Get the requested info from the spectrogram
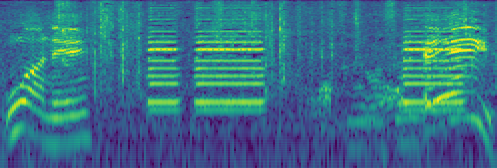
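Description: An actor playing a flustered street policeman in a radio drama, excitable and exclamatory, with a Flemish accent. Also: extremely high pitch, very slow, full character voice. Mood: flustered, bossy. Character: flustered male street policeman shooing tourists. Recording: crowded outdoor street with traffic.

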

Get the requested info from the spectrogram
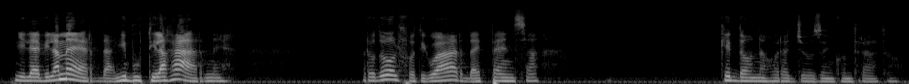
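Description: An actress playing a wounded, bitter bombing survivor in a radio theatre monologue, confiding in colloquial speech. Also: female voice, on the low side, natural voice. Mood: wry, bitter. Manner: colloquial, confiding, wry, shifting between narration and imagined voices.

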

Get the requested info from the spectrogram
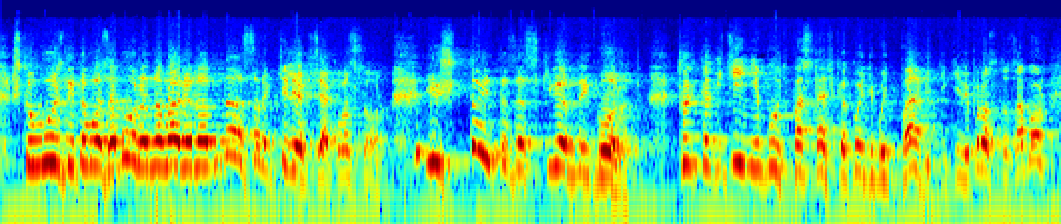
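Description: An actor playing a flustered, blustering, corrupt town governor, commanding and agitated, in a 1940s stage comedy for radio. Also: male voice, fairly high pitch. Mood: exasperated. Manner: commanding, agitated, muttering prayers and curses. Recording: roomy old 1940s radio recording.

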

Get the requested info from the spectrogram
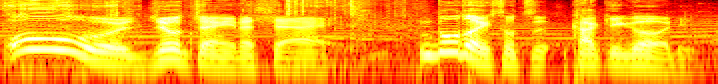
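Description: A man's voice: medium pitch, huge pitch swings, quick pace, sharp tone, soft background music. A man playing a friendly festival stall vendor in an anime audio drama, with hearty sales patter. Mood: welcoming.

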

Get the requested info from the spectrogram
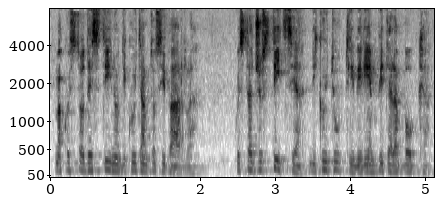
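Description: A man's voice: medium pitch, normal speed, a little hiss or hum, close to an everyday voice. A man acting a sceptical, challenging character in stage dialogue. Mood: sceptical, bitter.

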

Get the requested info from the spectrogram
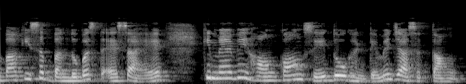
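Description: A woman's voice: fairly low pitch, expressive, natural voice. A woman reading the lines of a boastful, self-satisfied middle-aged businessman with a callous streak in an audiobook. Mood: smug, boastful. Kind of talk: character dialogue in audiobook reading. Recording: dull, lo-fi sound.

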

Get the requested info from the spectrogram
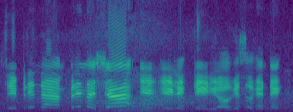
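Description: A man with an Argentine accent playing a muddled, bossy dispatcher in a radio comedy sketch, halting and repetitive over vehicle noise. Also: very high-pitched. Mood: urgent. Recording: noisy vehicle and street ambience.

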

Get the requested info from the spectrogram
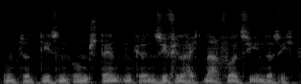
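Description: A man's voice: rumbling low, fairly even intonation, quick pace, slightly rough, full character voice. A man acting a fearful, secretive outgoing opera director who gives formal, urgent warnings in a German radio drama. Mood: grave warning.

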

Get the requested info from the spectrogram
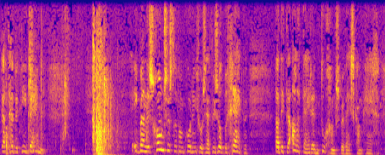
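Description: An actress in a period radio drama playing a determined marshal's wife with an insistent, commanding manner. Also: female voice, a little high, expressive, fairly quick, long pauses, breathy edge. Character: determined, high-born married woman, marshal's wife. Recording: noisy radio drama recording.

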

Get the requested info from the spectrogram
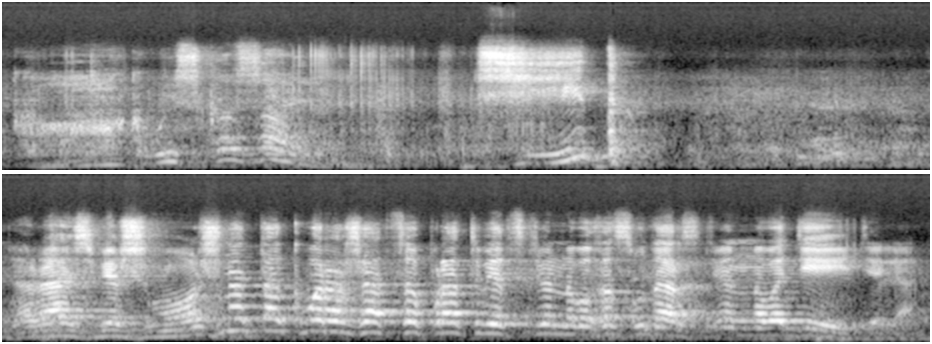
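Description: High-voiced, pompous Soviet bureaucrat. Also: male voice, very animated, slow pace, crowd noise, full character voice. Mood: indignant. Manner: pompous, hesitant, bureaucratic phrasing. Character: pompous, self-satisfied male Soviet bureaucrat, offended and officious. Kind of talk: theatrical Soviet radio comedy acting. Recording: echoey, distant archive radio recording, faint noise.

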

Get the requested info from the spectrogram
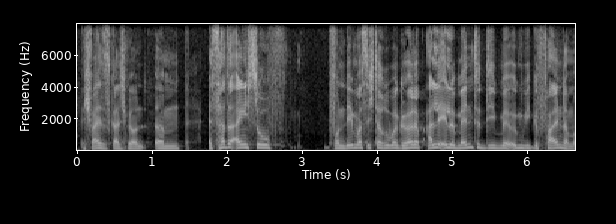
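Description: A man's voice: fairly high pitch, mellow, no echo. A German man in a casual podcast chat, talking in a hesitant, musing way. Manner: hesitant, musing, self-questioning. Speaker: podcast co-host.

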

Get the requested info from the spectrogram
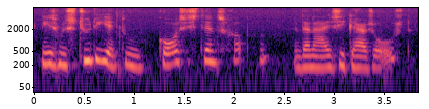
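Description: A woman's voice: mid-range voice, normal speed, warm tone, lightly acted. An actress playing a troubled young woman doctor, anxious yet affectionate, in an intimate, naturalistic 1980s radio drama. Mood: confiding, wry. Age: young adult. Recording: 1980s radio drama, faint background noise.

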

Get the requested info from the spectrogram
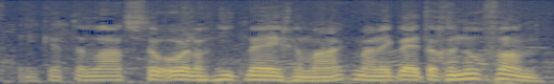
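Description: An actor playing a young, hot-headed, cynical police detective in a radio play, argumentative and sarcastic. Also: male voice, medium pitch, steady tone, fast talker, a little mellow, close to an everyday voice. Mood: agitated.

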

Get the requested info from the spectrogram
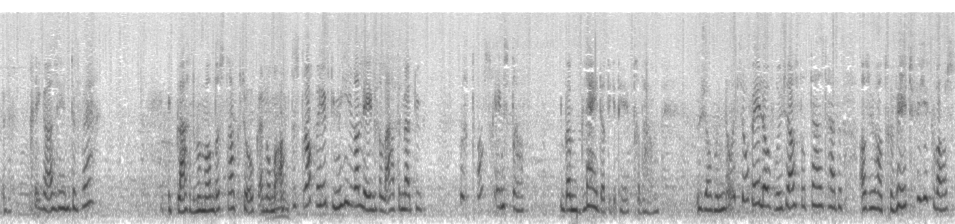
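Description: Radio play casting: actress as middle-aged wife, fond and playful, fairly high voice, faint recording noise. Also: female voice, animated, a little fast, darkish tone, natural voice. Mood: sincere, fond. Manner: candid, teasing, affectionate. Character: affectionate, mischievous married woman, former school troublemaker. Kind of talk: radio drama acting. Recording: slightly noisy old radio play.

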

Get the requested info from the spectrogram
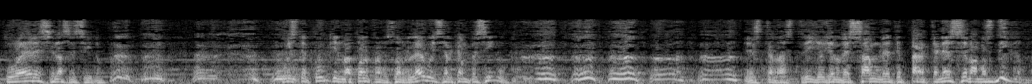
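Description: An actor playing a calm, authoritative heroic adventurer in a radio serial, speaking deliberately. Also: male voice, medium pitch. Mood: accusing. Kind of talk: old radio serial acting. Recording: old radio serial with music. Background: dramatic music.

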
